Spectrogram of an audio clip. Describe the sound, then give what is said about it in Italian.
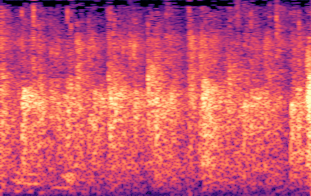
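Applause at a Christian church gathering: many hands clapping in a steady, even wash from start to finish, with no voices on top. “Diamo un applauso”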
